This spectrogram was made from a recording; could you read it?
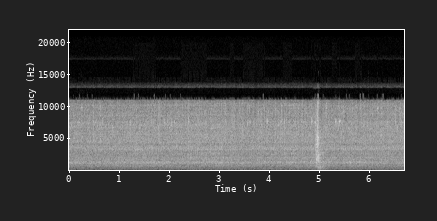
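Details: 1969 Chevy Impala 327 V8, passenger-side startup after rebuilding 2-barrel Rochester carb's bad accelerator pump: steady even idle, no misses, one brief click; now starts on its own and runs smoothly.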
